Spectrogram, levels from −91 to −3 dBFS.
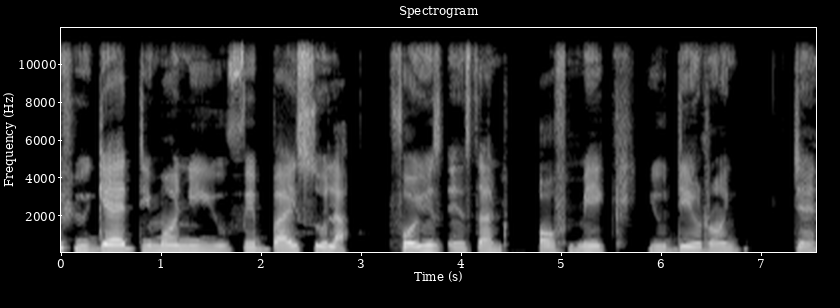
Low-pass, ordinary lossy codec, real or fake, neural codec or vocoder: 10.8 kHz; none; real; none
